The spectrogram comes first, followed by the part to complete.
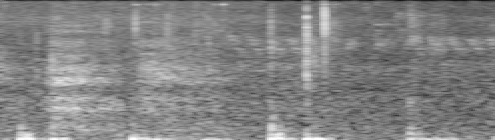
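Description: Footsteps on a wooden floor: several soft, low thuds at an uneven pace as two people walk.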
